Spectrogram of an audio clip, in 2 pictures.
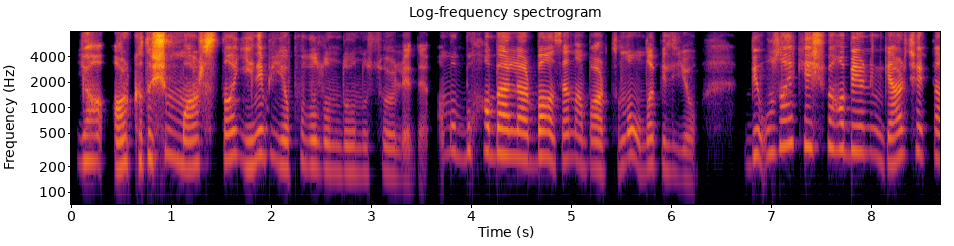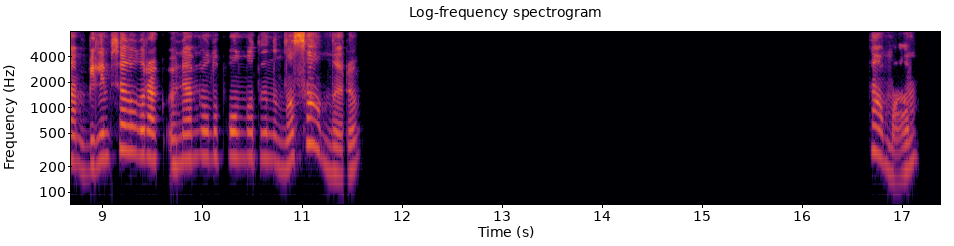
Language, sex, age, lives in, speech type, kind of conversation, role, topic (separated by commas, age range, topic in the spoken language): Turkish, female, 35-39, Spain, read, expert-assistant, asker, Uzayda yeni bir keşif haberi duyunca, bunun gerçekten önemli olup olmadığını nasıl anlayabilirim?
